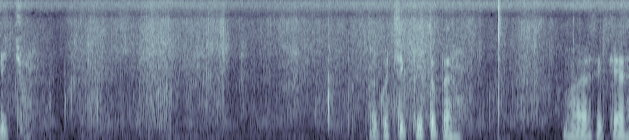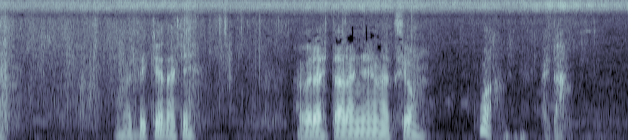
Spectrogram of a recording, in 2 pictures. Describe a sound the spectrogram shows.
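Leaves and stems rustle as someone pushes through dense brush.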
